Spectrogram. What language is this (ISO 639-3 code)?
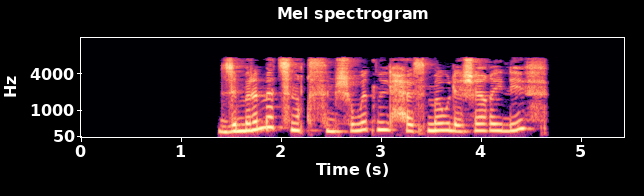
kab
